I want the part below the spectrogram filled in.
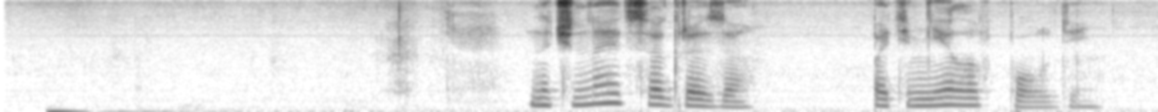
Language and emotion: Russian, neutral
